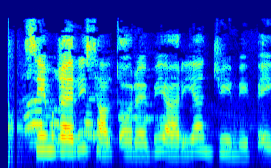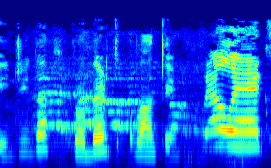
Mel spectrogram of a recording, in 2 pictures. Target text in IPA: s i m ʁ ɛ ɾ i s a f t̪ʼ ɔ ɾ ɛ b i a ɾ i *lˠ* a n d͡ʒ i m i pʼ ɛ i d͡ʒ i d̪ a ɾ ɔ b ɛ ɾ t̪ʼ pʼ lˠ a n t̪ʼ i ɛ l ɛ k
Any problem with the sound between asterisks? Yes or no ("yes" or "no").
yes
